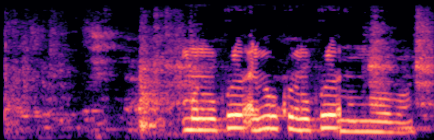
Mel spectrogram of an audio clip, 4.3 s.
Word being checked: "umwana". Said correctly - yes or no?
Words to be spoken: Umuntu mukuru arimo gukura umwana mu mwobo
no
